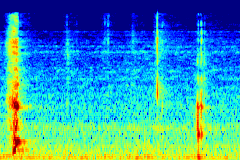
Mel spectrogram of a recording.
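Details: Three short, abrupt hiccups in under two seconds, the first loudest, from an adult man with chronic, persistent hiccups that treatments have failed to stop.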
